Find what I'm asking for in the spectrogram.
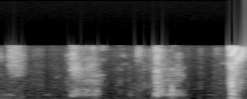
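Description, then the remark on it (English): Several short, breathy slurps of someone sipping tea, four separate sips spaced by brief pauses, the last one loudest and sharpest, with no talking. “pardon me one sec while I sip my tea.”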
